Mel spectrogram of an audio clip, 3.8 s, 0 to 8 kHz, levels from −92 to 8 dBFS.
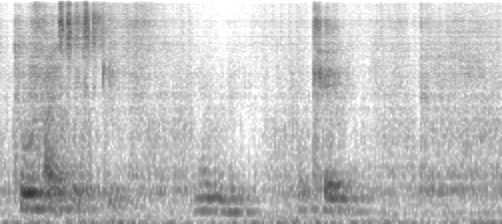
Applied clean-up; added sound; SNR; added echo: neural separator model SepFormer DNS4.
